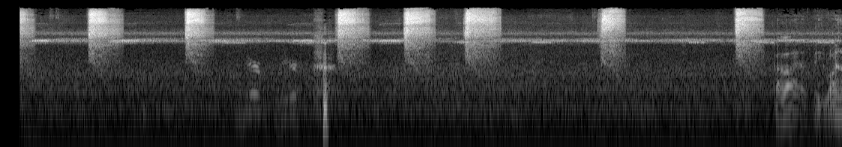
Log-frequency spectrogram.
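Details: Rhinoceros beetle at Etty Bay, Queensland, Australia, giving short bursts of harsh, breathy hissing about every one and a half to two seconds, over a faint steady whine, with brief human voices between bursts.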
